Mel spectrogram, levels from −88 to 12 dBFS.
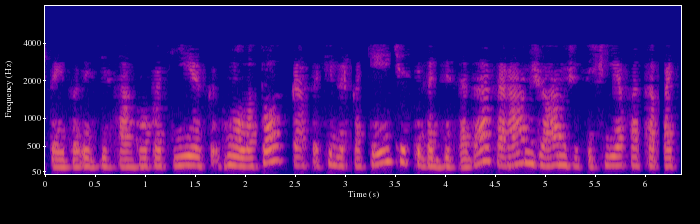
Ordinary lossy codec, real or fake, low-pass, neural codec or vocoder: AAC, 16 kbps; real; 7.2 kHz; none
